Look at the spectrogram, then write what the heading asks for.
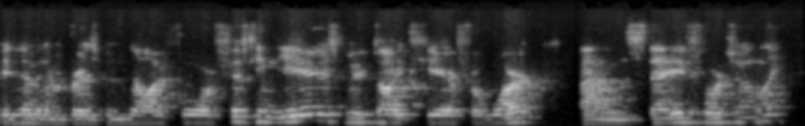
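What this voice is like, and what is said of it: Irish accent. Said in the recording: “as you can tell, Irish accent”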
